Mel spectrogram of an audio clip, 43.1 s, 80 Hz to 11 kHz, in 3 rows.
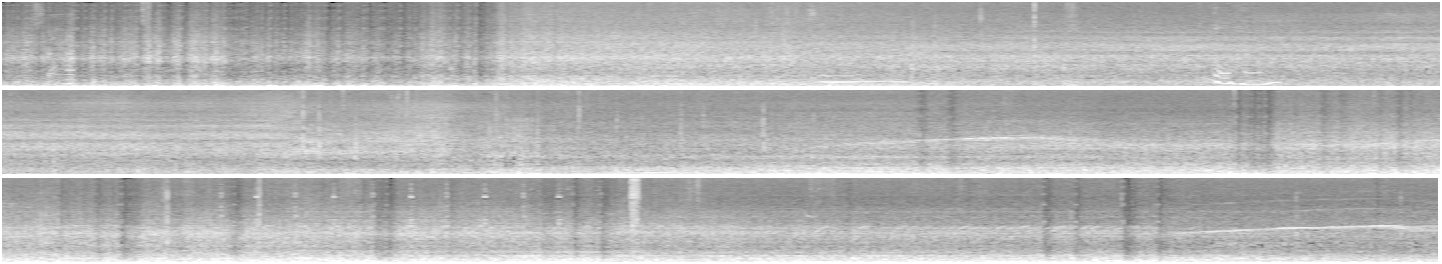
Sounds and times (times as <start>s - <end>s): Police car (siren): 11.7s - 19.0s, 22.0s - 29.7s, 36.7s - 43.1s.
